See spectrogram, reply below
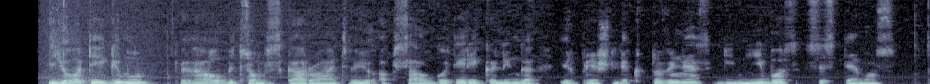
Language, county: Lithuanian, Utena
